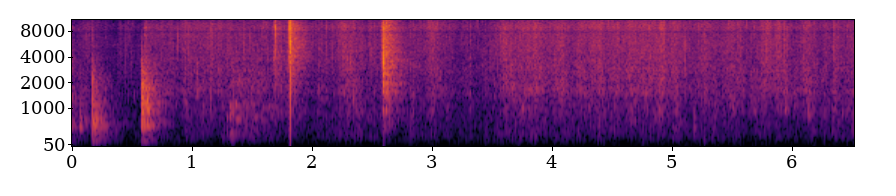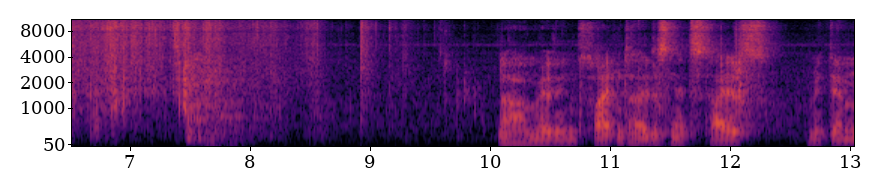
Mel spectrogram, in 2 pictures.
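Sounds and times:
bubble wrap crinkling: 0:00.0 - 0:09.4
sharp crackles: 0:00.0 - 0:09.4.

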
